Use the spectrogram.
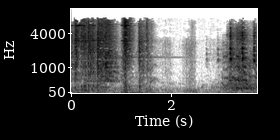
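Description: Bursts of typewriter clatter, rapid keystrokes in busy runs that stop briefly with a faint hum before the clacking starts up again.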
